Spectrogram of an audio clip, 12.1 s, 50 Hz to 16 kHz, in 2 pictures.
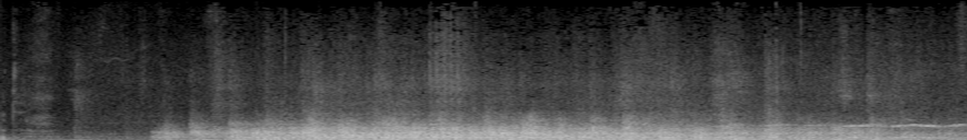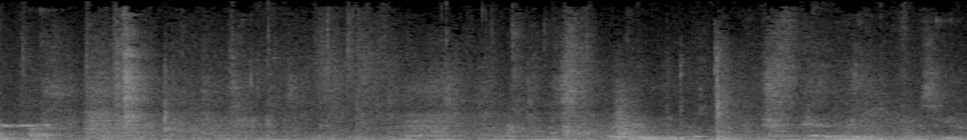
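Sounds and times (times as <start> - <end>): audience applauding: 1.3 - 6.6.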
